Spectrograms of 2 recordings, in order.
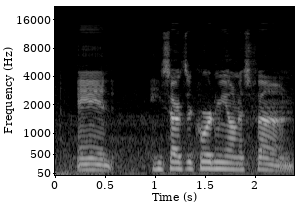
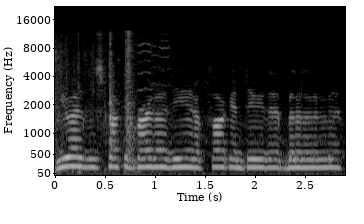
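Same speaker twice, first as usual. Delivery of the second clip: mock whiny gripe; 5 semitones higher than usual. Imitating the friend's griping.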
